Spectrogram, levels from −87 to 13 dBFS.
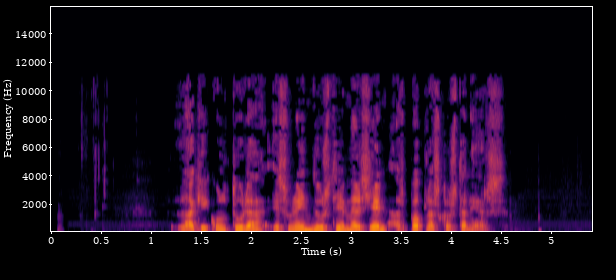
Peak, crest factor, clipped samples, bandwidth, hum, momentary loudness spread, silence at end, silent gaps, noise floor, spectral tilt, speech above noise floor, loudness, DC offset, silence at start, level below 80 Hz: -2 dBFS; 20 dB; under 0.1%; 11.5 kHz; none; 8 LU; 0.9 s; none; -69 dBFS; -5.5 dB/octave; 47 dB; -22 LUFS; under 0.1%; 1.3 s; -60 dBFS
